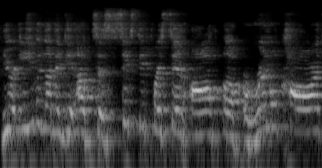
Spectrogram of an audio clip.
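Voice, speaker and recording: A woman talks in an animated tone. Her pitch is high. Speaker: online business presenter. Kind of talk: sales pitch. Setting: video call. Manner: fast.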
